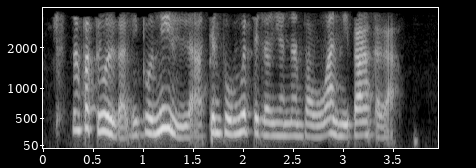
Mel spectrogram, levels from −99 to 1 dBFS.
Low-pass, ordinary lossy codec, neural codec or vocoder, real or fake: 3.6 kHz; MP3, 32 kbps; codec, 24 kHz, 3 kbps, HILCodec; fake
